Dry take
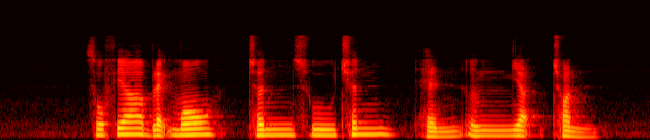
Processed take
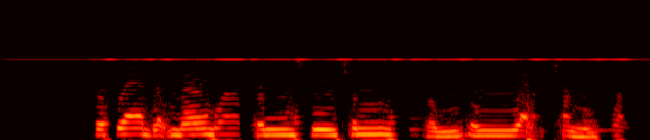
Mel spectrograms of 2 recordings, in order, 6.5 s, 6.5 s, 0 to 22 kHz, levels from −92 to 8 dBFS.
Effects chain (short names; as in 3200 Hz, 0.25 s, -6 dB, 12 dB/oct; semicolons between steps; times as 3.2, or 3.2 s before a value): dynamic EQ 180 Hz, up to -8 dB, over -44 dBFS, Q 5; thinning echo 0.967 s, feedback 41%, high-pass 230 Hz, level -21 dB; in parallel at +2 dB: limiter -19 dBFS, peak gain reduction 8.5 dB; on the sum: soft clip -19 dBFS, distortion -10 dB; added harmonics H 7 -23 dB, 8 -16 dB, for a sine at -19 dBFS; reverse; compressor 16:1, threshold -36 dBFS, peak gain reduction 15.5 dB; reverse; whine 3800 Hz -51 dBFS; sample leveller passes 3; expander -36 dBFS; spectral expander 2.5:1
